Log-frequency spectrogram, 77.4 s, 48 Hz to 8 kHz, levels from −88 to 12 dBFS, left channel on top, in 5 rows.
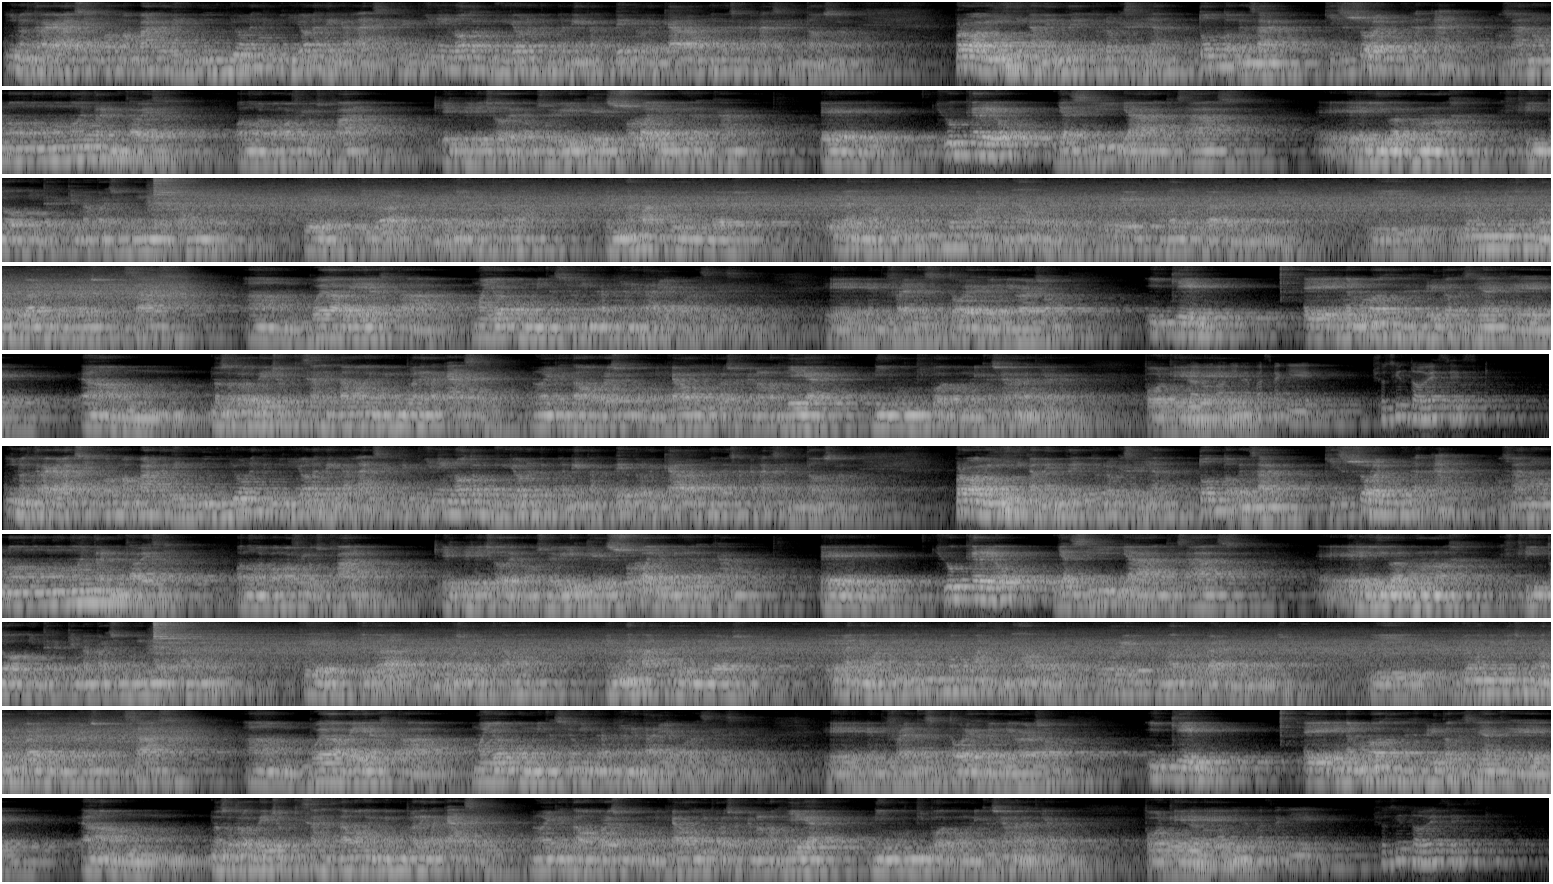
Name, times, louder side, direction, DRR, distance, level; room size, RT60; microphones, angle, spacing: voice 1, 0.0-9.1 9.5-11.6 12.0-12.8 13.2-14.5 14.9-17.2 17.8-19.2 19.8-22.9 23.7-24.4 24.8-25.7 26.0-27.8 28.6-30.1 30.4-33.2 33.9-36.3 37.0-38.5 39.2-43.9 44.6-48.2 48.8-50.8 51.2-54.1 54.6-57.1 57.9-58.5 59.5-62.0 62.7-63.7 64.0-66.9 67.2-70.2 70.6-72.6 73.4-74.3, equal, 5° right, -9 dB, 2.3 m, -28 dB
sound 1, 32.4-48.3, left 2 dB, 40° left, 1.3 m, -36 dB
sound 2, 32.5-35.8, right 4 dB, 25° right, 1.1 m, -36 dB
voice 2, 73.8-75.1 75.7-76.8, left 1 dB, 55° left, 3 dB, 1.0 m, -34 dB
7.9 x 6.9 x 6.2 m, 2.5 s
head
